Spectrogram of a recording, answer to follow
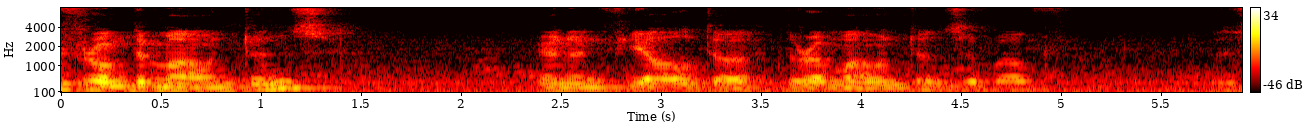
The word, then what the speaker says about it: Fialta: But the first syllable is different. Fialta, F-I, right? Fialta.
